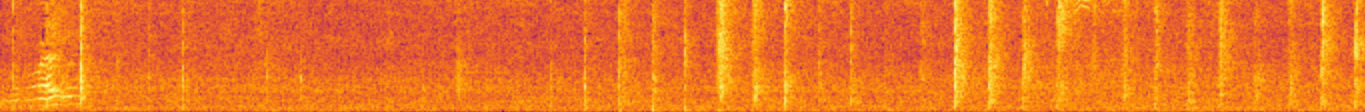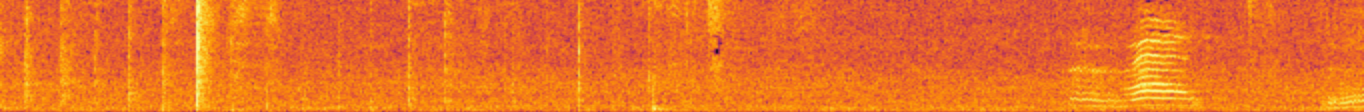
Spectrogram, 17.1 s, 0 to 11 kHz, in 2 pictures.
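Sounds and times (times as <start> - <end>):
hand patting cat fur: 0.0 - 13.2.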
